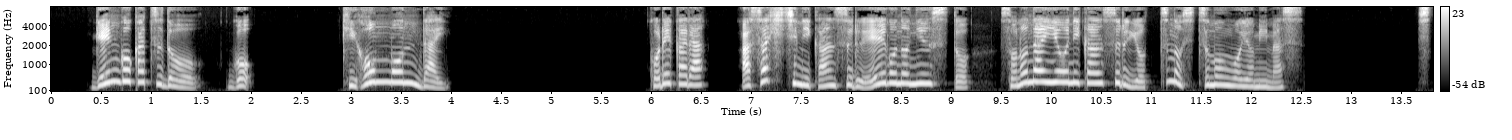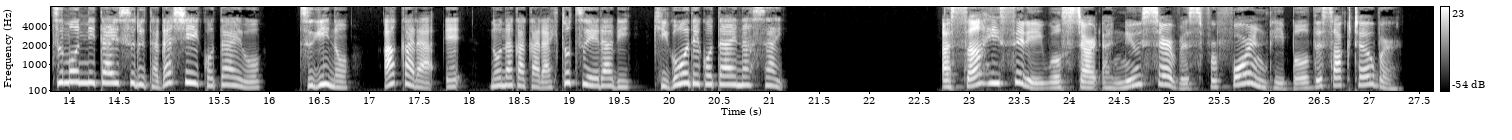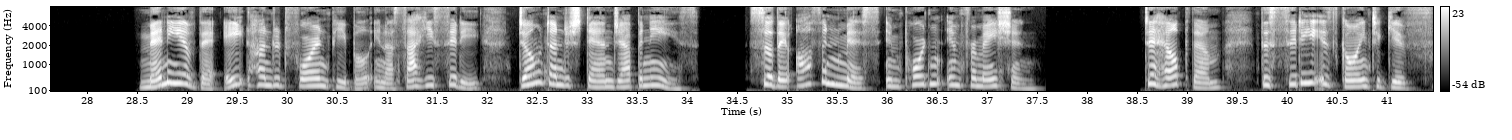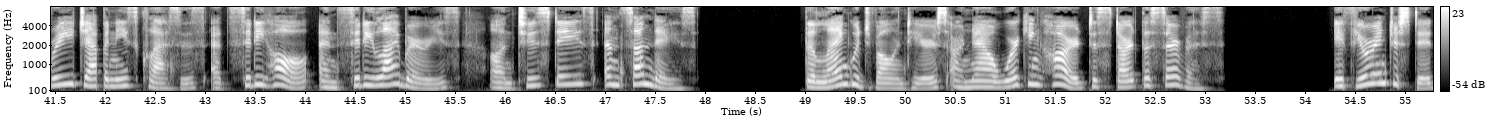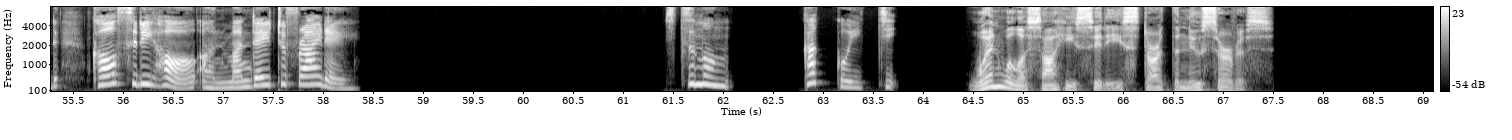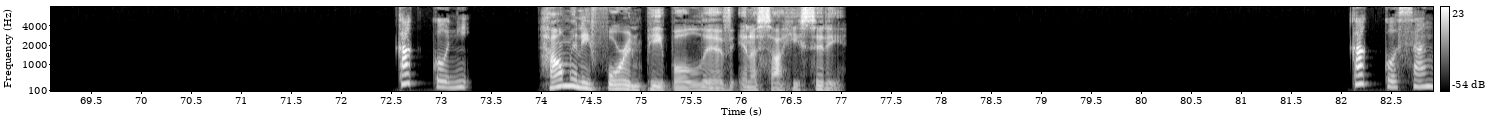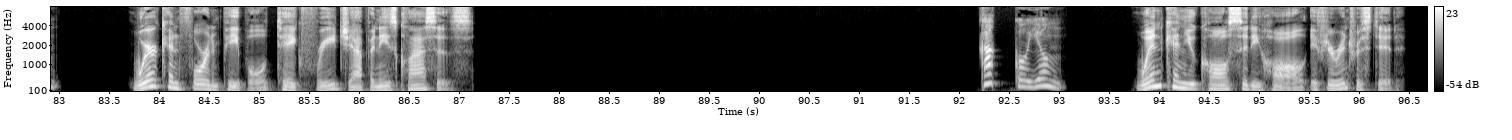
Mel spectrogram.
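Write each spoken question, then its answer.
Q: When will Asahi City start the new service?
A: This October

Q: How many foreign people live in Asahi City?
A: 800

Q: Where can foreign people take free Japanese classes?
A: At City Hall and City Libraries

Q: When can you call City Hall if you're interested?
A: Monday to Friday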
